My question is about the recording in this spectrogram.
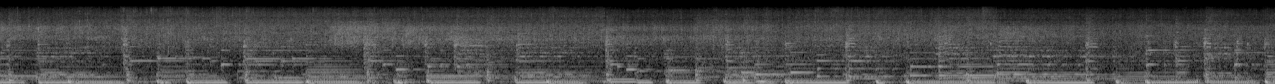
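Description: Cubes of pork tenderloin sizzling steadily as they fry in hot vegetable oil in a frying pan, stirred with a wooden spatula near the end. Background music plays underneath.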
